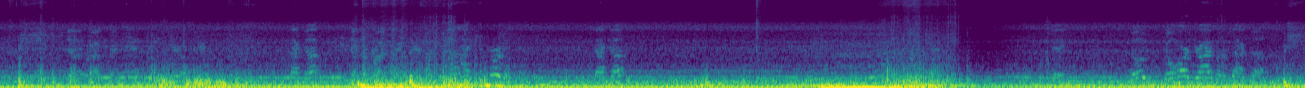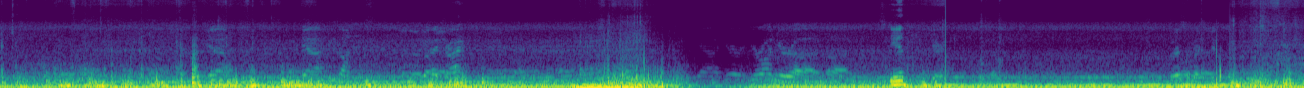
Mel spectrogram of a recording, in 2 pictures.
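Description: Off-road vehicle's engine running steadily while rock crawling, with three throttle surges, about four, ten and twenty-four seconds in, and a short drop in level after the last one.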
